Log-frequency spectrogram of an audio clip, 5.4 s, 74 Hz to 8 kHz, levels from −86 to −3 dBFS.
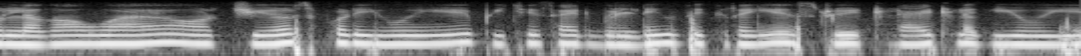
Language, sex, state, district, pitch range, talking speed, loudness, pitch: Hindi, female, Chandigarh, Chandigarh, 205-220 Hz, 210 wpm, -15 LUFS, 210 Hz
